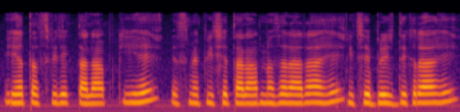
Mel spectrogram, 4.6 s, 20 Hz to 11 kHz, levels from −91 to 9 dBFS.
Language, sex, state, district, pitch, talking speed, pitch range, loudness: Hindi, female, Chhattisgarh, Sukma, 215 Hz, 235 wpm, 210-220 Hz, -16 LUFS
